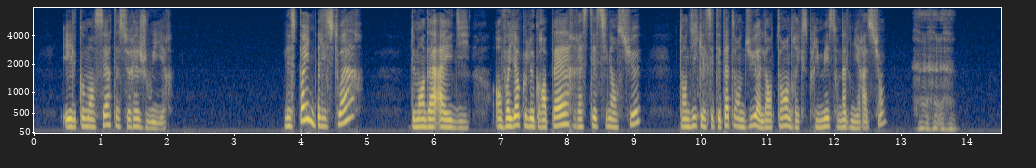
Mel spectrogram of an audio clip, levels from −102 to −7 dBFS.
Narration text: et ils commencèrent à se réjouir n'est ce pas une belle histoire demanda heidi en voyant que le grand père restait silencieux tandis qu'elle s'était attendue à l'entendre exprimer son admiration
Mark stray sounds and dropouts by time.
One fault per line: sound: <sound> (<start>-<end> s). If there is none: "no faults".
sound: dropout (4.2-4.3 s)
sound: laugh (13.2-13.9 s)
